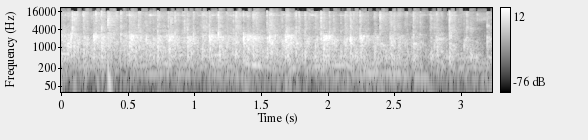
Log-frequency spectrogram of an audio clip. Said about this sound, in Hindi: जरा तालियों से उनका उत्साह कीजिए।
